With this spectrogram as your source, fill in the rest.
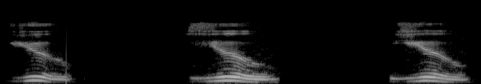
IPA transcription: juː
